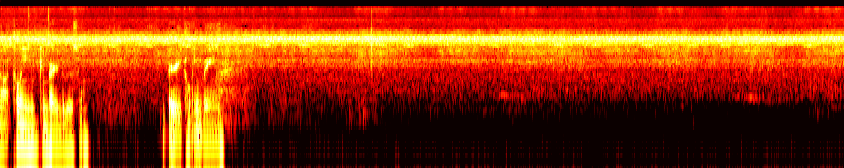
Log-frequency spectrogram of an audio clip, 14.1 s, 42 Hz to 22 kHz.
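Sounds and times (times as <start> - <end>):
night insects chorus: 0.0 - 14.0.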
